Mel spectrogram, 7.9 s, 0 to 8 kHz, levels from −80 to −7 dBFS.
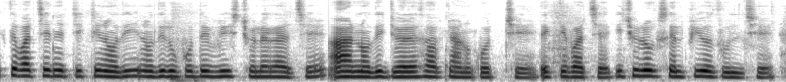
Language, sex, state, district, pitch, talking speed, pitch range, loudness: Bengali, female, West Bengal, Jhargram, 195 Hz, 185 wpm, 185-205 Hz, -18 LUFS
